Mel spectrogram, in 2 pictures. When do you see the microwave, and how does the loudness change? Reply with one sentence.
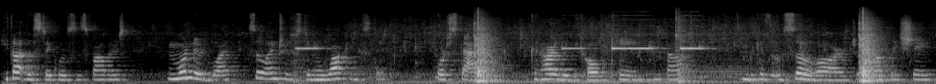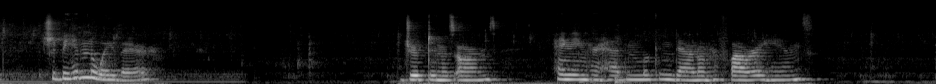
The microwave can be heard from 2.9 to 8.9 s, getting louder then quieter.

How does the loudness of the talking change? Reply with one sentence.
The loudness of the talking stays about the same.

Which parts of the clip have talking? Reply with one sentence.
You can hear the talking from 0.0 to 10.9 s and from 13.3 to 17.4 s.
